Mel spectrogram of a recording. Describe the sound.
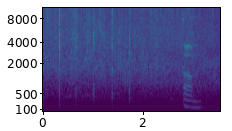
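A church service audience applauds steadily for two guests who shared their stories, a dense wash of clapping with a few sharper individual claps standing out, before a single voice briefly speaks near the end.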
